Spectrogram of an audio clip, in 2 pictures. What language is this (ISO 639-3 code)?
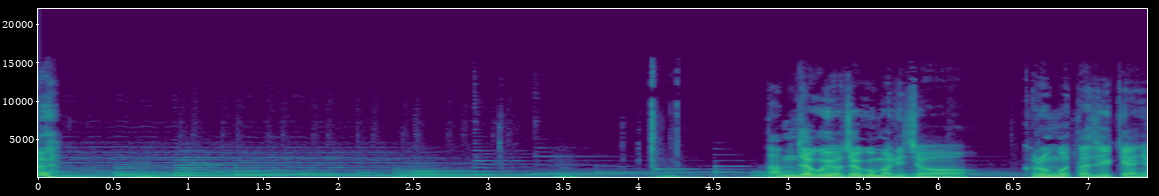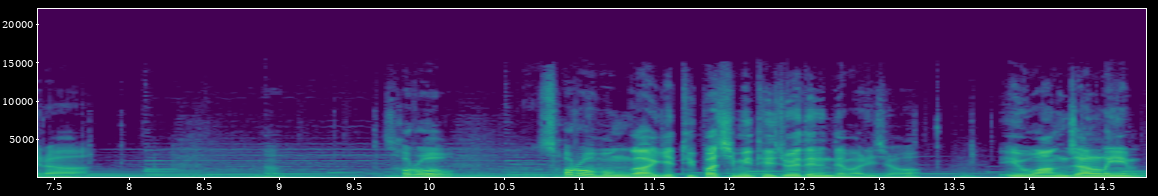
kor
